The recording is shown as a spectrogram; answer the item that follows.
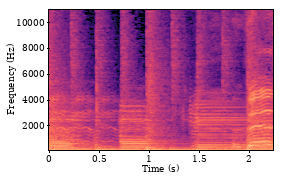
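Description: Rock band playing an instrumental stretch between sung lines: electric guitar over steady bass and drums.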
